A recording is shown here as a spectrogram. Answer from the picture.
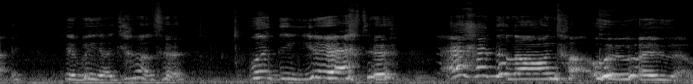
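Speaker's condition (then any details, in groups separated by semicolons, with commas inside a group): Cerebral palsy; from birth, physical disability; frequent speech therapy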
